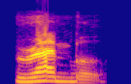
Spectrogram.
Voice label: "ramble", Indian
